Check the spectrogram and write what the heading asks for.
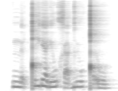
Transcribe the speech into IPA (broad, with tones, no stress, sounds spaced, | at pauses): n ə̰˨ ǃ i˧ ɾʲ a˦˨ ɾʲ ə˨˦ w x a̰˨ ɡ ʉ˧ w ǃ ə̰˨ w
